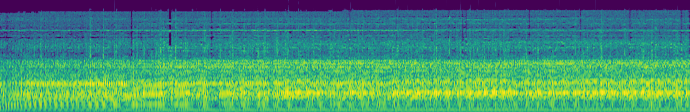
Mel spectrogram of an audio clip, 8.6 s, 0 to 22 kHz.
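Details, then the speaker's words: Rovan 45cc big-bore Chinese two-stroke, first run with modified exhaust header and stock carb: loud harsh buzz holding a high strained note without richening; running lean, owner says carb settings are way out. "it's quite obviously carb settings are white out I started out on stock 11 I was setting eleven out of seven settings so I'm just reaching it"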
